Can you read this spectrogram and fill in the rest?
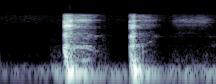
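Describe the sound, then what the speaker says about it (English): Two quick, close coughs from a woman, sharp and throaty, followed by a faint breathy trail. "She coughed."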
